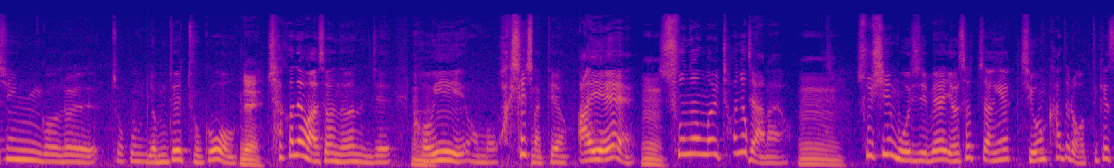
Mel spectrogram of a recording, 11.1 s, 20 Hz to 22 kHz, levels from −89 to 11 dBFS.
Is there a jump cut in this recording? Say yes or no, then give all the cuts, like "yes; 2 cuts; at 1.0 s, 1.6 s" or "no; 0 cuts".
yes; 4 cuts; at 4.1 s, 5.3 s, 5.7 s, 7.5 s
